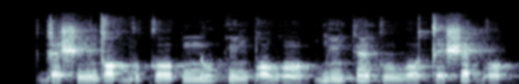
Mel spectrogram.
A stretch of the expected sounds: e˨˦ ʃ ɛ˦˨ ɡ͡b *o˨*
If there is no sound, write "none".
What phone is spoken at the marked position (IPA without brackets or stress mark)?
o˨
